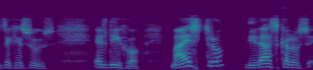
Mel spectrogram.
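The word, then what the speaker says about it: διδάσκαλος: Él dijo, Maestro, didáscalos en griego, y estoy usando la pronunciación griega moderna.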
